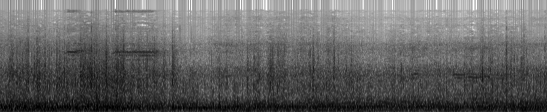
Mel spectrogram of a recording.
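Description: A small vehicle's engine running steadily while riding along a street, with wind buffeting the microphone.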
